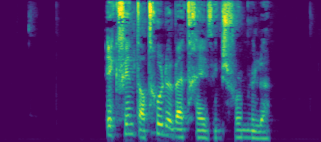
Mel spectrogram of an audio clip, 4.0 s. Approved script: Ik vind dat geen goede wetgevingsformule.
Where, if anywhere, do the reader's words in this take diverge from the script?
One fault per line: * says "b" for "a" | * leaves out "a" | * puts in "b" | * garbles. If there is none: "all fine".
* leaves out "geen"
